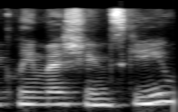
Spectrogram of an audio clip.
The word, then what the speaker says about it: Klimashinsky: a fun last name, and you may wonder why I say it like that when it's spelled like something else. But that's because my husband is a Polish immigrant. And so I took his last name. And so that's why we keep the Polish pronunciation of it, which is.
